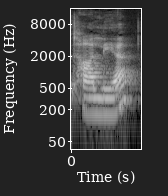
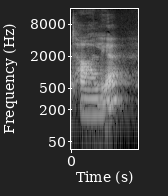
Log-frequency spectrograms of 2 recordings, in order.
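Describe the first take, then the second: First: The name is said with three syllables. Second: The name is said with two syllables.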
